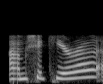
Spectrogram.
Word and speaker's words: Shaquira: Shakira. It's spelled S-H-A-Q-U-I-R-A.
